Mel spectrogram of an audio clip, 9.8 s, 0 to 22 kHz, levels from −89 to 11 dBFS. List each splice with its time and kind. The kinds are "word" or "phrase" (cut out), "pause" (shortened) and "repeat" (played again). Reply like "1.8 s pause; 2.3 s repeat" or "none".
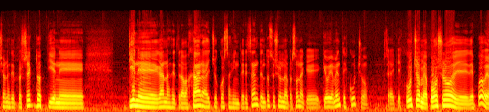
none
